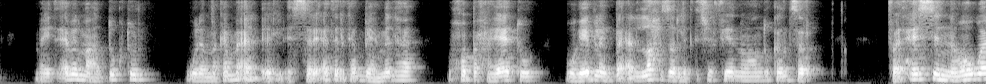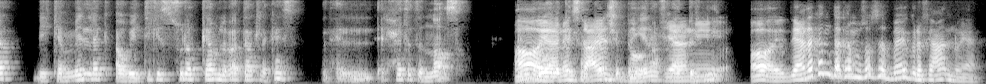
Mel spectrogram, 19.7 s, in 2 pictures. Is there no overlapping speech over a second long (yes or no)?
no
